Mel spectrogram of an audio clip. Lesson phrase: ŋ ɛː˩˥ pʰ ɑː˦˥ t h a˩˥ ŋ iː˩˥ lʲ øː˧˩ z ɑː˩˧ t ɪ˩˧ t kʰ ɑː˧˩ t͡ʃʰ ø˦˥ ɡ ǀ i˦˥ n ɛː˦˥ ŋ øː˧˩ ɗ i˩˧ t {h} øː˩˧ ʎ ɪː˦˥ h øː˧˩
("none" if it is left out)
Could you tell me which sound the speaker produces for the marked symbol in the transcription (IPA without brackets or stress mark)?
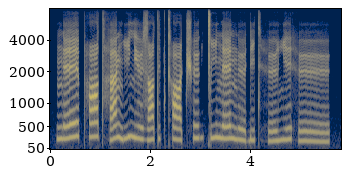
h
